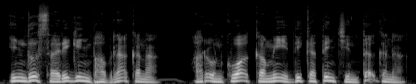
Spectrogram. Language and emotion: Santali, fearful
